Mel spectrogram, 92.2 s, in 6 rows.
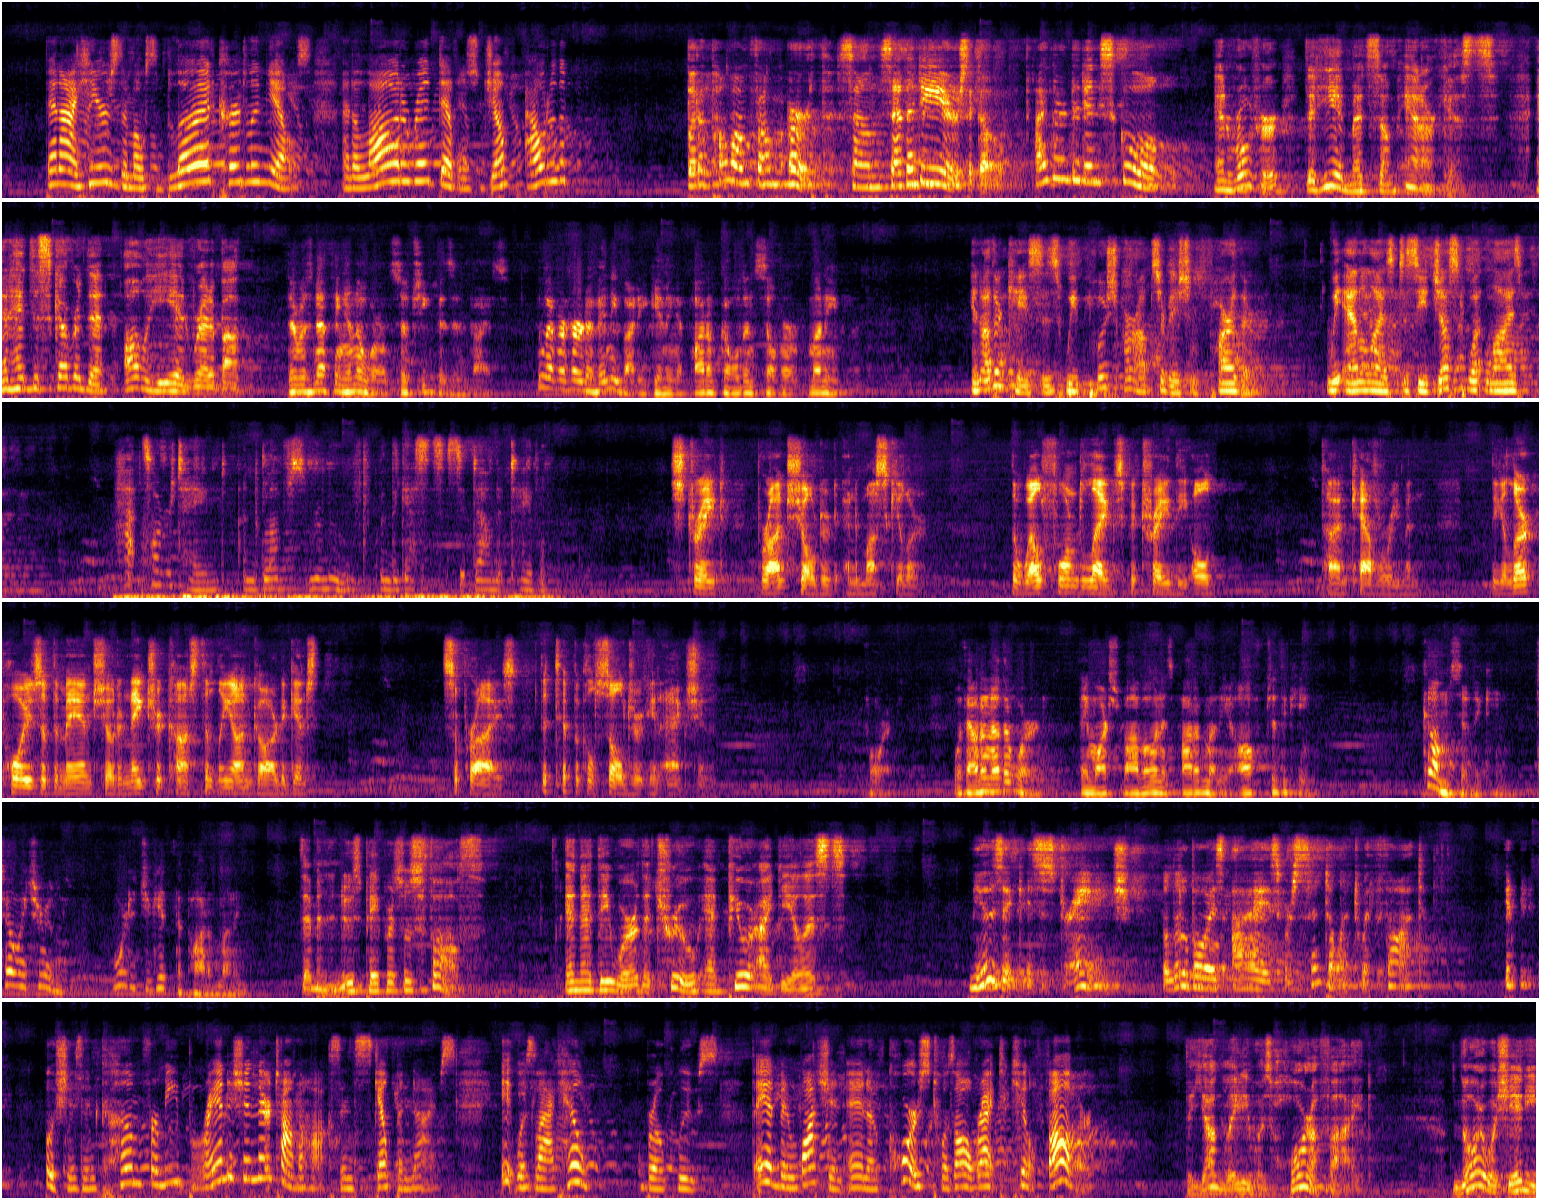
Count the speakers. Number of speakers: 7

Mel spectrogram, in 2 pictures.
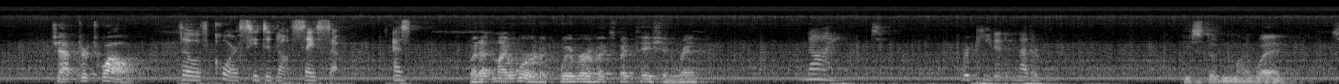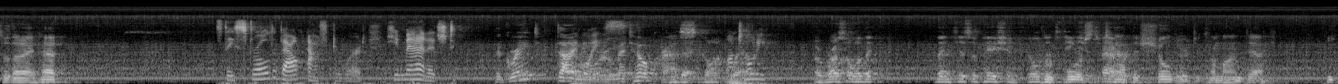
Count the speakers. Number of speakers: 5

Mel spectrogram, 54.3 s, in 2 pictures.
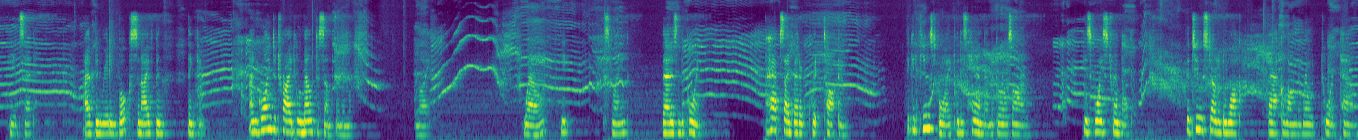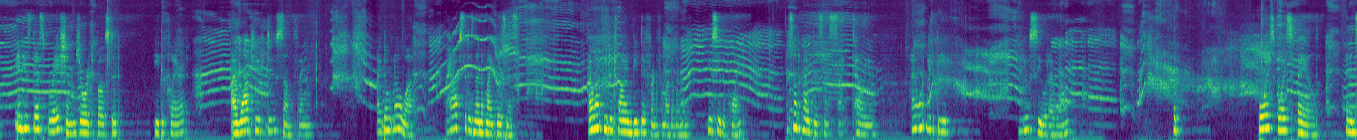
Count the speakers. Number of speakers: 1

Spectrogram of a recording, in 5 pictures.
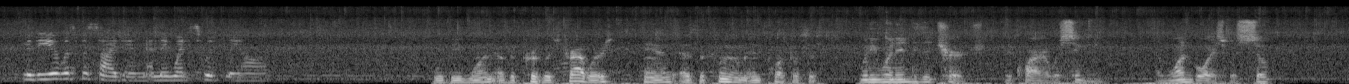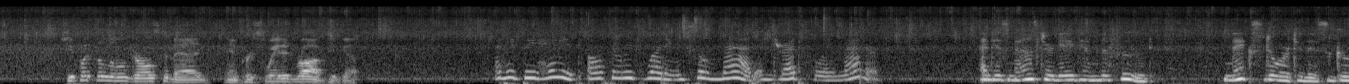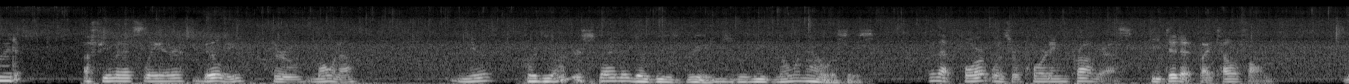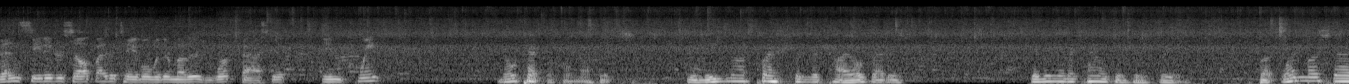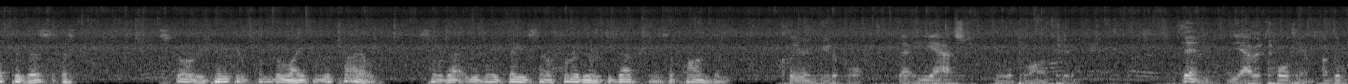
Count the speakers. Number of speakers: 8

